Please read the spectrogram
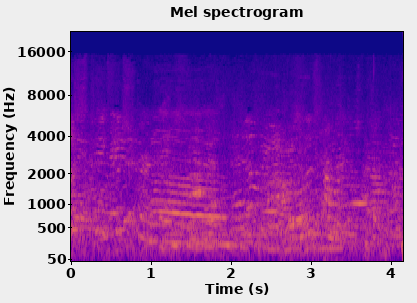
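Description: Faint voices of children talking in the background, with no one speaking close by.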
